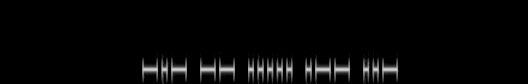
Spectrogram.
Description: Morse code, heard as a keyed tone, about 25 wpm, 700 Hz. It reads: KM5WU
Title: USA Call Signs - 5 Characters - Repeated 2x - 25wpm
